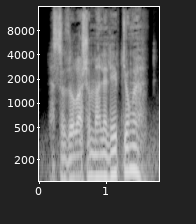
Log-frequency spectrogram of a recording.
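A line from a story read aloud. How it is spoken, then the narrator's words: Sailor grunting. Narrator (German): grunzte einer der Seemänner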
